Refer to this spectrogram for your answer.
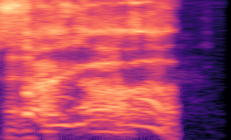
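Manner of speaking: very high, mild, acted advert-style yell. Correcting the other speaker, imitating a guy screaming the brand name. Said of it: "a guy literally screaming".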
